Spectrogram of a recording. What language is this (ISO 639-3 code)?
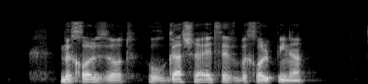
heb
